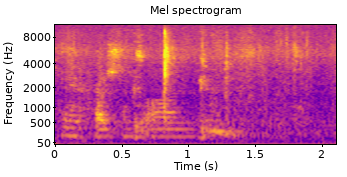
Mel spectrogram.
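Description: A person's voice making a brief low murmur with no clear words, dropping in pitch at the end. Two sharp clicks from desk or paper handling come about a third of a second and just under a second in.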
